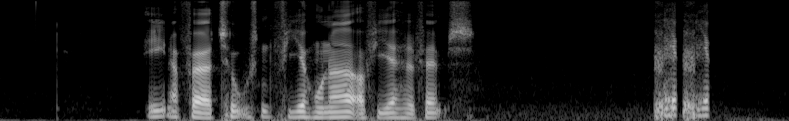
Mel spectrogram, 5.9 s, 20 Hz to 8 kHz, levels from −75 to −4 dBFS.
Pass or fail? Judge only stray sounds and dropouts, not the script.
fail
